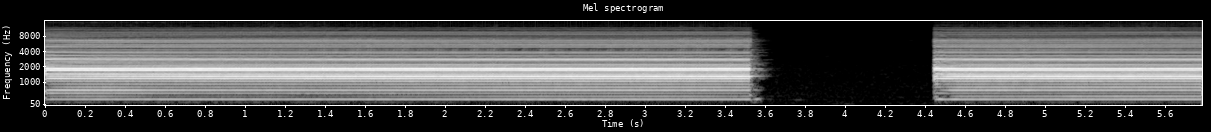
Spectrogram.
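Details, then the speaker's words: Homemade 12 V inverter oscillator board, speaker connected across the two outputs before the MOSFET stage: steady buzzing 60 Hz oscillation tone, cuts out then returns unchanged; oscillator working normally. "Resumindo você vai testar as duas pontas e sai para ir para os mosfets e ele tem que dar e esse esse barulho alto falante que ele tá oscilando a"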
